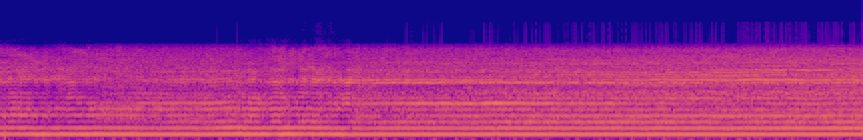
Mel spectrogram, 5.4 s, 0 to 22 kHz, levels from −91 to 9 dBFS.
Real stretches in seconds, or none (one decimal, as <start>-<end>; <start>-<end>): 0.6-1.5; 2.2-5.4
